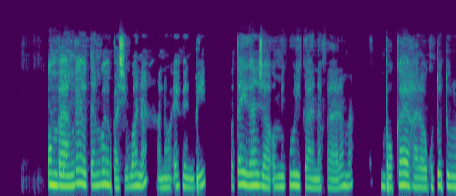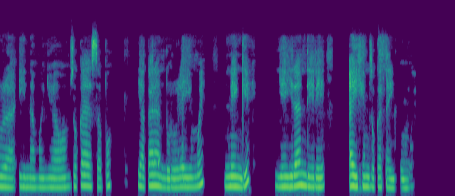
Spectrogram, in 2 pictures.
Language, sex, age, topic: Oshiwambo, female, 18-24, finance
